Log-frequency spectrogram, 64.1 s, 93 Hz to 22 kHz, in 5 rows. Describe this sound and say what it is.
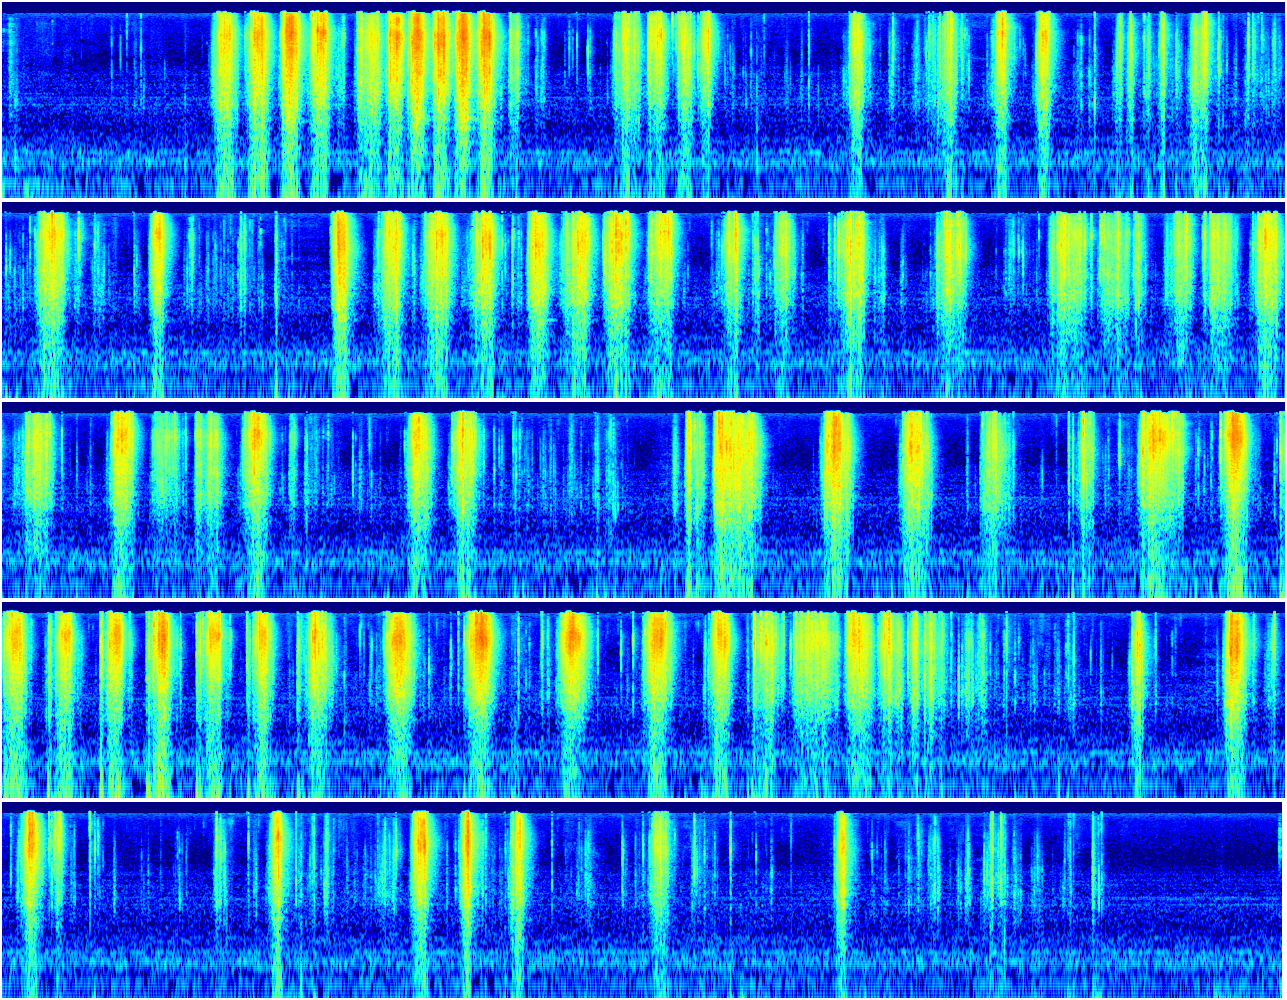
Me doing a quick solve of a 10x10x10 Cube
Rubikscube, Click, Rubiks, Cube, Puzzel, Crunch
